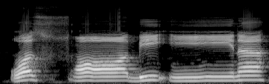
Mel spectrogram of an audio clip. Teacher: والنصارى والصابئین، واو کو صاد کے ساتھ ملانا ہے، پلس کرنا ہے، صاد میں سختی کرنی ہے، کڑا زبر ہے، ایک الف کی لمٹ میں کھینچنا ہے۔ والصابئین، حمزہ کو یا کے ساتھ ملانا ہے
